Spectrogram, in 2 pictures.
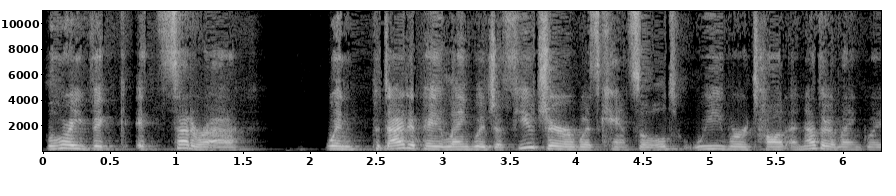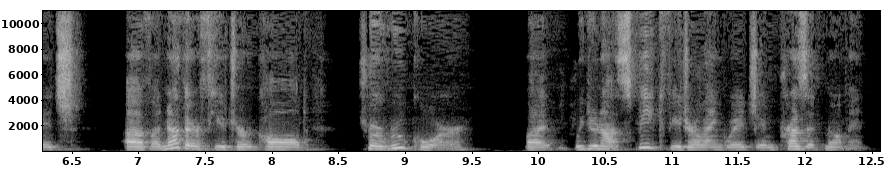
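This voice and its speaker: Man reading stiff, erudite immigrant teacher, breathy, formal, no articles. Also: high voice, a little mellow, low-quality recording. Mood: earnest. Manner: formal, drops articles, precise and measured. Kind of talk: amateur play reading.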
